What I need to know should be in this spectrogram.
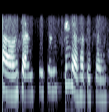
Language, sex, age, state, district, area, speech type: Bengali, female, 18-30, West Bengal, Darjeeling, rural, conversation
